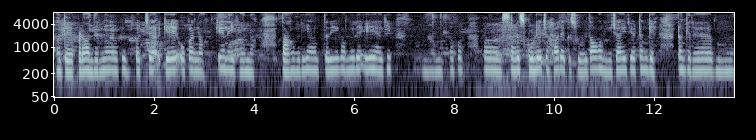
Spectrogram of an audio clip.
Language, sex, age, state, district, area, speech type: Dogri, female, 18-30, Jammu and Kashmir, Reasi, rural, spontaneous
